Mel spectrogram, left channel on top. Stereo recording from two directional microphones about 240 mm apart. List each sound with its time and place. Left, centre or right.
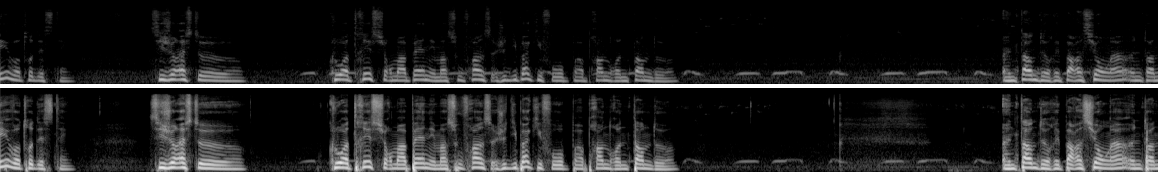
0.0 s speech: right
9.9 s speech: right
